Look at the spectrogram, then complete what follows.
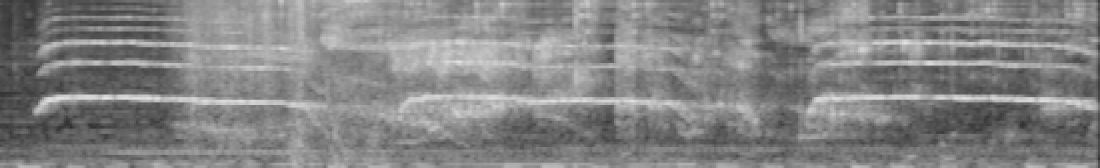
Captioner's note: Dottie screaming; Sandra snarling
